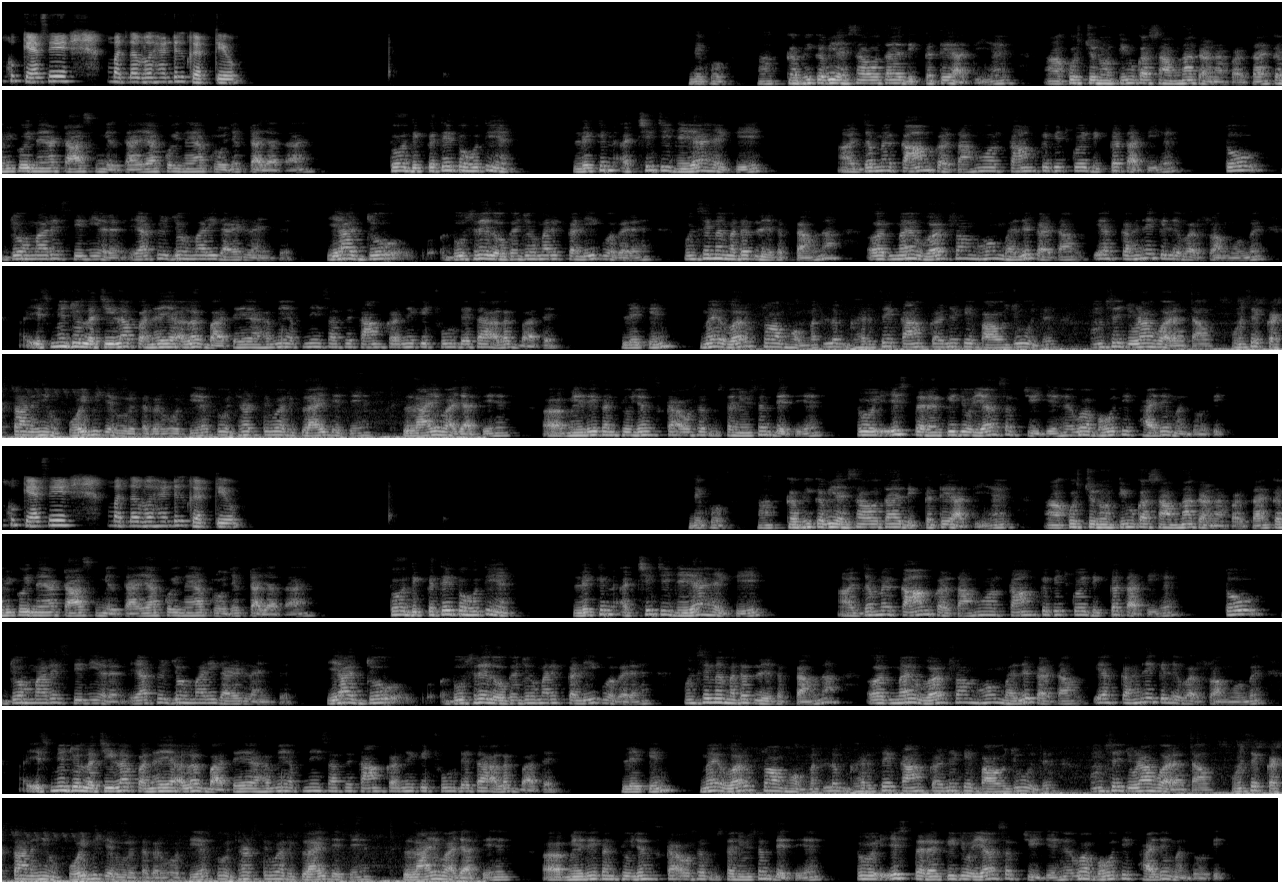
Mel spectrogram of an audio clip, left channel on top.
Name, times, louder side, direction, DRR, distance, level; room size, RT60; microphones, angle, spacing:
voice 1, 0.0-2.3, left 3 dB, 30° left, 0.6 m, -25 dB
voice 2, 6.9-7.3 7.6-10.1 10.4-15.9 16.7-17.9 18.5-20.4 21.2-24.6 25.0-28.5 28.9-29.7 30.0-32.1 32.4-34.0 34.2-38.2 38.6-43.9 44.6-48.9 49.3-54.9 55.2-56.3 56.6-59.4 59.7-63.4, equal, 25° right, 0.7 m, -28 dB
sound 1, 45.5-56.0, equal, 75° right, 2.1 m, -31 dB
5.1 x 2.7 x 2.7 m
head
